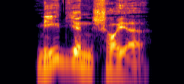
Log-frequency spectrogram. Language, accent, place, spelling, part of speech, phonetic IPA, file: German, Germany, Berlin, medienscheue, adjective, [ˈmeːdi̯ənˌʃɔɪ̯ə], De-medienscheue.ogg
- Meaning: inflection of medienscheu: 1. strong/mixed nominative/accusative feminine singular 2. strong nominative/accusative plural 3. weak nominative all-gender singular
